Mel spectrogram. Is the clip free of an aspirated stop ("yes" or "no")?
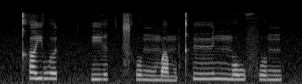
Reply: no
